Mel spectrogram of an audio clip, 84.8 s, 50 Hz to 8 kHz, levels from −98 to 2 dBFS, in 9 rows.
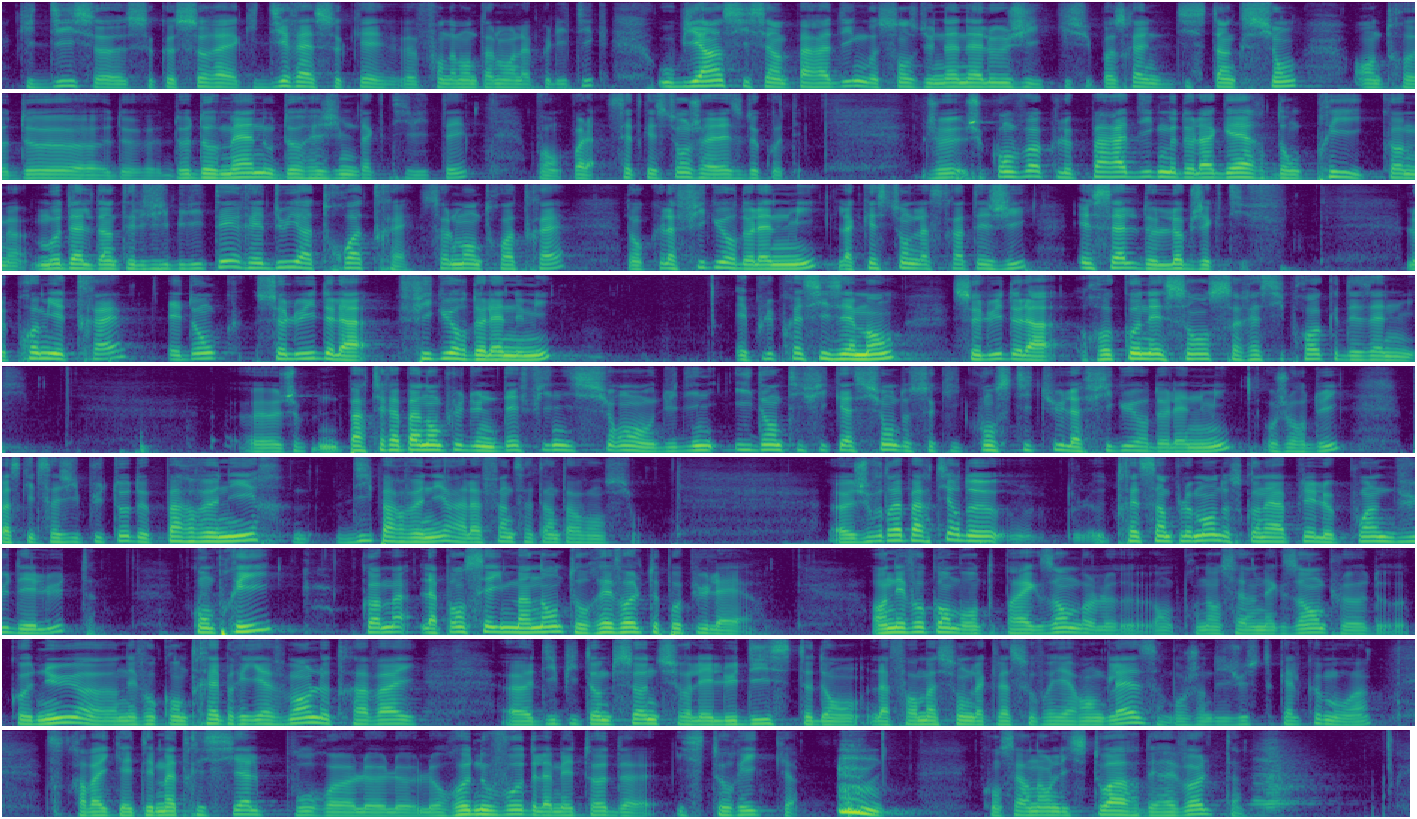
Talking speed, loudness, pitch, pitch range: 155 wpm, -25 LUFS, 140 Hz, 125-160 Hz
